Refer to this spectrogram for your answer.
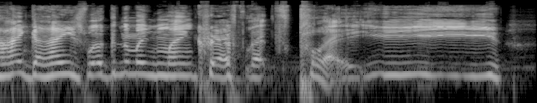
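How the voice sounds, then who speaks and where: This put-on character voice is nasal and high-pitched. It moves at a very slow pace with monotone, flat intonation. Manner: cheery, canned intro.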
